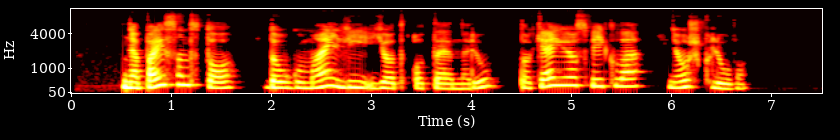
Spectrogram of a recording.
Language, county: Lithuanian, Vilnius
